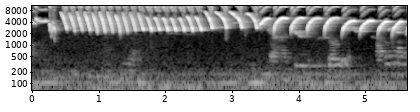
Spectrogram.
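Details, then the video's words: Caged canary in full song, its style mixing lovebird and prenjak phrases, meant to spur other canaries to sing; a rapid high trill of falling sweeps, then slower, separate upswept whistles about three per second. "Kenari Gacor Cengkok Lovebird & Prenjak! Ampuh Buat Pancingan Kenari Lain Agar Gacor Panjang"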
